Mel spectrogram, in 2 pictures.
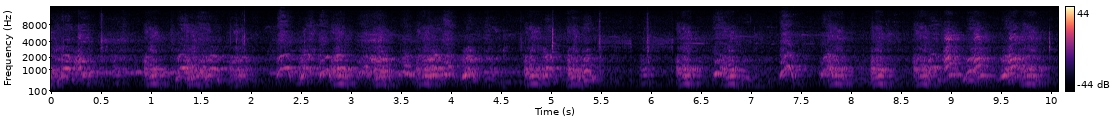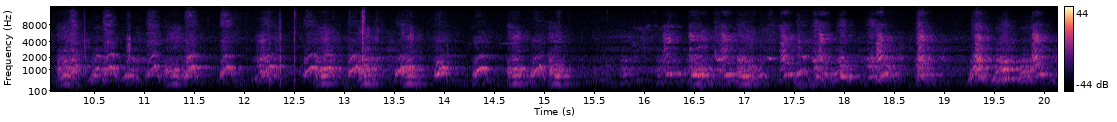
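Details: Jania, a female Labrador Retriever at the Kundelek animal shelter in Rzeszów, Poland, barks and yips in a rapid, uneven stream of short bursts, about two or three a second, while a person calls to her in Polish.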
